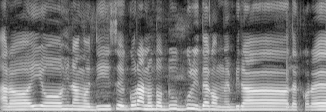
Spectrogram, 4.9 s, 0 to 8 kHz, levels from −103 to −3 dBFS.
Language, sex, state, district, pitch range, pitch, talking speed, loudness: Chakma, female, Tripura, Dhalai, 215-235 Hz, 225 Hz, 135 wpm, -14 LUFS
